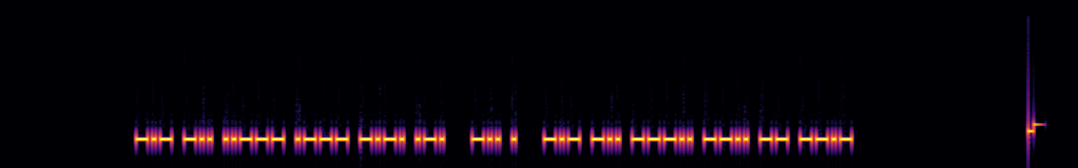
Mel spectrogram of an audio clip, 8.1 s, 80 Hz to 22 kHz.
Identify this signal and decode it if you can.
Morse code, heard as a keyed tone, about 37 wpm, 700 Hz. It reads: KD2JCR DE KD8ZMQ
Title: USA Callsign DE Callsign 40wpm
